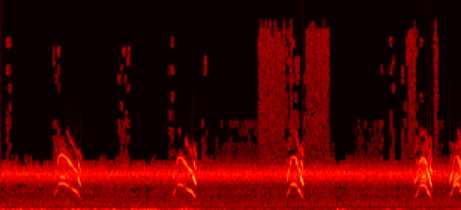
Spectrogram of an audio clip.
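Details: Two northern royal albatrosses calling back and forth after feeding a chick, giving arched, slightly nasal whistled calls roughly every second, with a quick double call at the end, against constant wind noise and low rumbling.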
